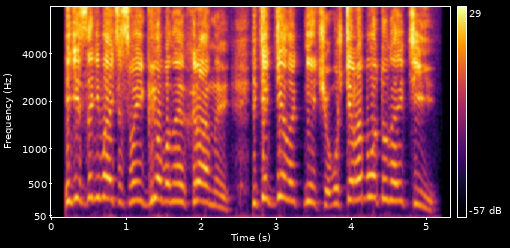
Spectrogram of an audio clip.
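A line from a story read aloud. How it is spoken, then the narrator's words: Near shriek. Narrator (Russian): пытаясь задеть самолюбие Саши Ичо, почти провизжал Сергей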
